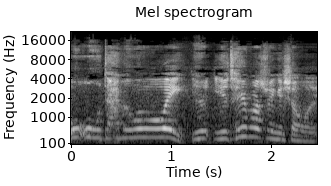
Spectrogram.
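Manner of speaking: mock-worried, caring, put-on concerned tone. Showing how the other person could have pointed it out: acting concerned. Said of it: "That would have been more concerned".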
